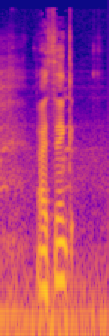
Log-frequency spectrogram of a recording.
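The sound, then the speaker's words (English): Geese honking on a pond where a couple of hundred birds are swimming: two short, harsh, nasal honks in quick succession, fairly loud, followed by a brief high click over a quiet background. “So we got a couple of hundred geese swimming around out here today, all doing honky honk business.”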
